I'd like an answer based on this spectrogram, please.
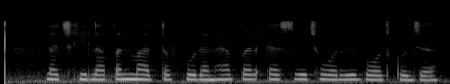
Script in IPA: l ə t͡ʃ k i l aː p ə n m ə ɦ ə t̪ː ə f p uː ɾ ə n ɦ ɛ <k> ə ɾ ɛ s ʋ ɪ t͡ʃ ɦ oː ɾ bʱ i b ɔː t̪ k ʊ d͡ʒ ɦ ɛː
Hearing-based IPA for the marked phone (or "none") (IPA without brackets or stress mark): p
